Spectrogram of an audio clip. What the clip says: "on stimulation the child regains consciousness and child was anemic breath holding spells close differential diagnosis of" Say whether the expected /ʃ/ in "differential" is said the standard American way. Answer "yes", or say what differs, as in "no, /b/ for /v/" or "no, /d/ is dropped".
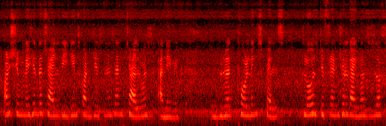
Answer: yes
